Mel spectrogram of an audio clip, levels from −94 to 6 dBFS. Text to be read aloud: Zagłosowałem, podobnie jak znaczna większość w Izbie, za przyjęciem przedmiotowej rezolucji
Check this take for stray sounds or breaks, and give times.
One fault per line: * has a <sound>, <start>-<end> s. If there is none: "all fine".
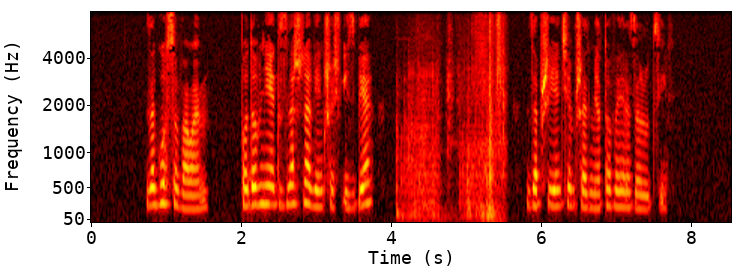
* has a squeak, 4.0-5.6 s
